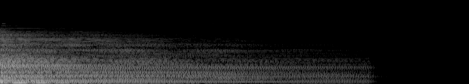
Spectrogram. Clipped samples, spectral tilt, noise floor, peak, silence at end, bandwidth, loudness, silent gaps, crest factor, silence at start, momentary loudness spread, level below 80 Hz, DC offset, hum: under 0.1%; -7.5 dB/octave; under -90 dBFS; -14 dBFS; 1 s; 7.8 kHz; -34 LUFS; none; 20 dB; 0 s; 21 LU; -48 dBFS; under 0.1%; none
